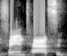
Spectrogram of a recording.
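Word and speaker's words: Fntastic: So it's spelled weird. You're not supposed to say fantastic, but it's basically fantastic just without That's the what I A. hear everyone say. Yeah. Yes, it's just, yeah, we're just going to stick with fantastic in the pronunciation. Just know the A is missing.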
